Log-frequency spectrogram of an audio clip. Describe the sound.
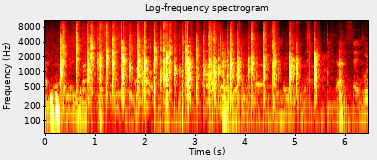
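A round of applause: many hands clapping in a dense, irregular patter that stays fairly loud for several seconds before thinning slightly at the end, with faint voices murmuring underneath.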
